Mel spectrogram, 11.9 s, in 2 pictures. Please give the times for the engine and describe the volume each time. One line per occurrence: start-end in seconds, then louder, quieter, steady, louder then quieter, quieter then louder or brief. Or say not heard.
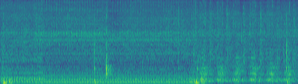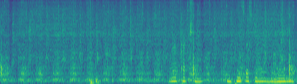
0.0-11.8 steady.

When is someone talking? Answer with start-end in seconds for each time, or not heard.
9.3-11.8.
